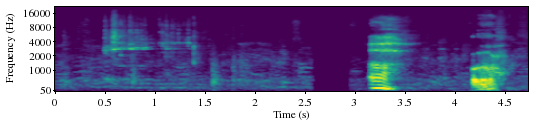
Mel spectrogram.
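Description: Glasses clink together a couple of times in a brief toast before drinking, bright ringing taps, followed by two short throaty bursts like a cough or gulp.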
